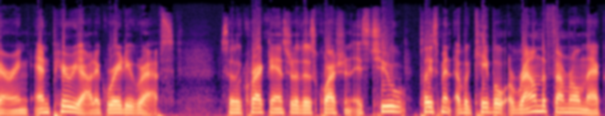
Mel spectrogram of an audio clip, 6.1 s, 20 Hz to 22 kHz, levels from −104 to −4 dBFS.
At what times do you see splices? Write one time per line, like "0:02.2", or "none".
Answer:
0:04.0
